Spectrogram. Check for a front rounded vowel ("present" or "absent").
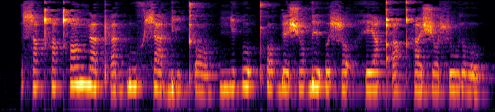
absent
